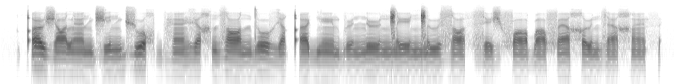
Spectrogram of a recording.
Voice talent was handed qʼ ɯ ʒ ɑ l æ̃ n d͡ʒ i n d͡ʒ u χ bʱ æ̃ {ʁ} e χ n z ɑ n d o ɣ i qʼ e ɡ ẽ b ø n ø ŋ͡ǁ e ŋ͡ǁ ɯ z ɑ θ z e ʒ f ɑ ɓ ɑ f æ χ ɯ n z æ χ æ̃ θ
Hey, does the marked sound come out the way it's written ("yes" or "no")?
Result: no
